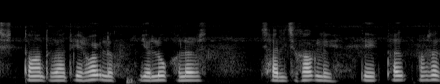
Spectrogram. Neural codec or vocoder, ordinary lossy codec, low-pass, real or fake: none; MP3, 48 kbps; 7.2 kHz; real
